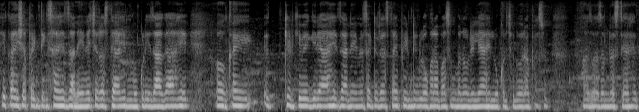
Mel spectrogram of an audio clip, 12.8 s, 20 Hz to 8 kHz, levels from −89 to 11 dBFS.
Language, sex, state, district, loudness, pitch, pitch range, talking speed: Marathi, female, Maharashtra, Solapur, -22 LUFS, 185 Hz, 175-195 Hz, 130 wpm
